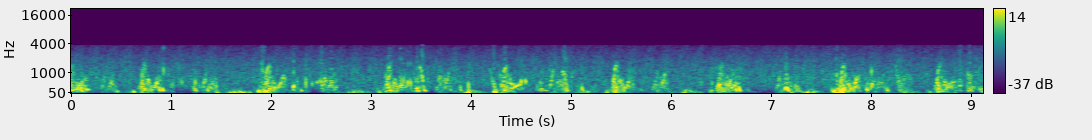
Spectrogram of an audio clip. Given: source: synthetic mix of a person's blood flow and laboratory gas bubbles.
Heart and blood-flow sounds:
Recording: Doppler ultrasound of blood flow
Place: precordium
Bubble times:
0.04-0.26 s: bubbles
0.39-0.47 s: bubbles
0.84-1.15 s: bubbles
1.20-1.45 s: bubbles
1.86-2.00 s: bubbles
2.19-2.65 s: bubbles
3.11-3.60 s: bubbles
3.87-4.01 s: bubbles
4.16-4.42 s: bubbles
4.48-4.59 s: bubbles
4.62-4.81 s: bubbles
4.87-5.04 s: bubbles
5.07-5.16 s: bubbles
6.38-6.74 s: bubbles
7.11-7.34 s: bubbles
7.58-8.04 s: bubbles
8.13-8.42 s: bubbles
8.74-8.79 s: bubbles
8.82-8.93 s: bubbles
8.96-9.13 s: bubbles
From the record:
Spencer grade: 3 (all of the cardiac periods contain showers or single bubble signals, but not dominating or overriding the cardiac motion signals)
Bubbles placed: anywhere in the cardiac cycle

